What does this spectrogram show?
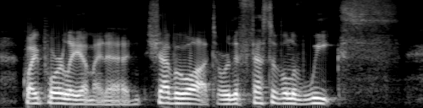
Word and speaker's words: Shavuot: Is that how you say it, Lee? Shavuot. S-H-A-V. Yeah, Shavuot. That's how you would say it in Hebrew.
